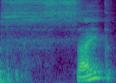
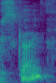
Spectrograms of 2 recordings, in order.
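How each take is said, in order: First: Scythe said "saɪθ", soft sc like sigh; Scythe as sighth. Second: Scythe said "skaɪθ", hard k sound; Scythe as skythe. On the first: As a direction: Scythe with a silent c, rhymes with writhe. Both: Shown as a demonstration. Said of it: "however you wanna pronounce it".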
